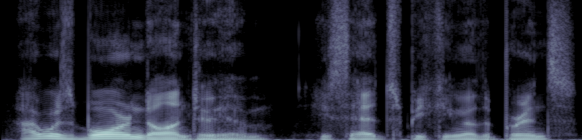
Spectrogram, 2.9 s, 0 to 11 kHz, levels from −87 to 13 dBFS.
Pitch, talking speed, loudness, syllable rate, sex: 105 Hz, 245 wpm, -18 LUFS, 5.9 syllables/s, male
